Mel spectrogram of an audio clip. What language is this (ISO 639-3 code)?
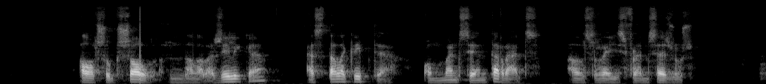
cat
